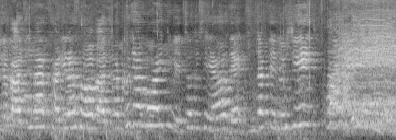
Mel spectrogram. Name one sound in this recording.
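A young woman speaks through a microphone.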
